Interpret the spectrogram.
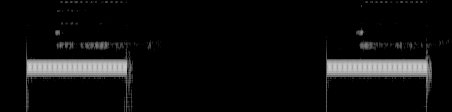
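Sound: telephone ringback tone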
